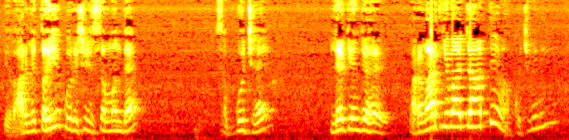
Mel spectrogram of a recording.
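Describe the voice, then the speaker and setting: Casting: woman, spiritual teacher, higher voice, informal discourse, chatty, laughing, keeps checking in with her listeners. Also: expressive, normal speed, a little mellow, poor audio.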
